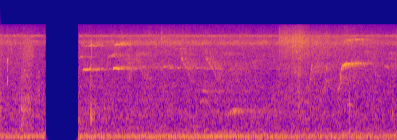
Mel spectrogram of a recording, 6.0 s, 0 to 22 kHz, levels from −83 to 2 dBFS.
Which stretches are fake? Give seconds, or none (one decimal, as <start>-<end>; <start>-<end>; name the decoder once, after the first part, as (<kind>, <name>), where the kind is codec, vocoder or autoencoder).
3.1-4.3 (vocoder, Vocos)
